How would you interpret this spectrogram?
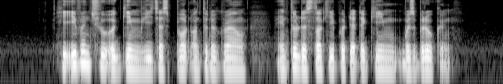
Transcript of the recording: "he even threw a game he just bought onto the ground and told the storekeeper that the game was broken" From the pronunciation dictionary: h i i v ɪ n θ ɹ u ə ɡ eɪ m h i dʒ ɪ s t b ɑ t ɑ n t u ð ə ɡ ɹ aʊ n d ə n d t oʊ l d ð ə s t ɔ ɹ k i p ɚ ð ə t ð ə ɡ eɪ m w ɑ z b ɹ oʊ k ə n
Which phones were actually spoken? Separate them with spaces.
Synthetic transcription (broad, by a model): h i i v ɪ n t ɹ u ə ɡ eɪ m h i dʒ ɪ s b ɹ ɑ t ɑ n t u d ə ɡ ɹ aʊ n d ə n t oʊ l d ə s t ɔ k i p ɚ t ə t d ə ɡ eɪ m w ɑ s b ɹ oʊ k ə n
